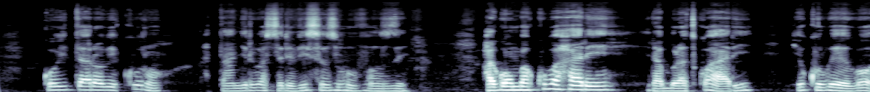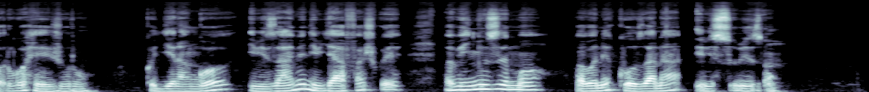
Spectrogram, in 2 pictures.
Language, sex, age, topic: Kinyarwanda, male, 18-24, health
